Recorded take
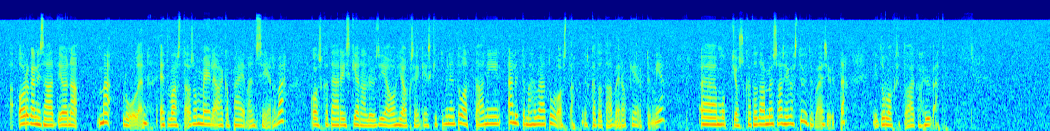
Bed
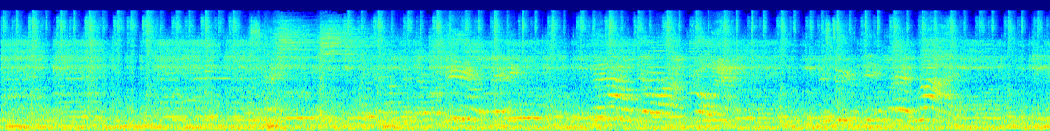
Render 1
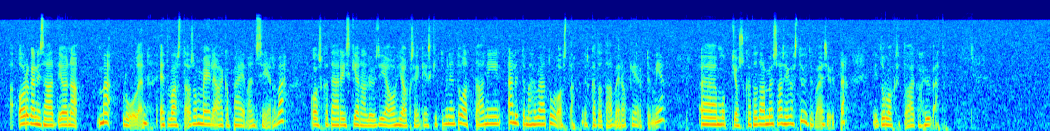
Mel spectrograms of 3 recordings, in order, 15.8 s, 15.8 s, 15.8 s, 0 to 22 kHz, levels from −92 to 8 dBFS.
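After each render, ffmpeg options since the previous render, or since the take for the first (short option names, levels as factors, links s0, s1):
-af "afftdn=nr=7:nf=-40"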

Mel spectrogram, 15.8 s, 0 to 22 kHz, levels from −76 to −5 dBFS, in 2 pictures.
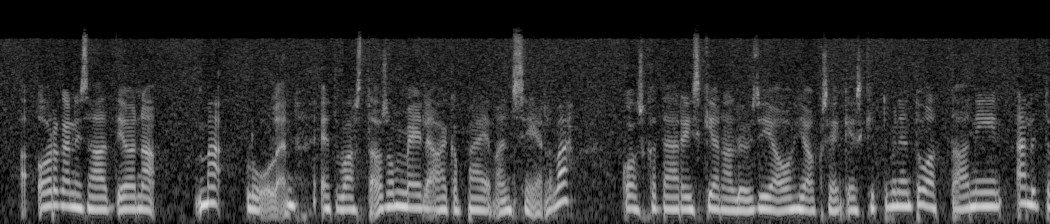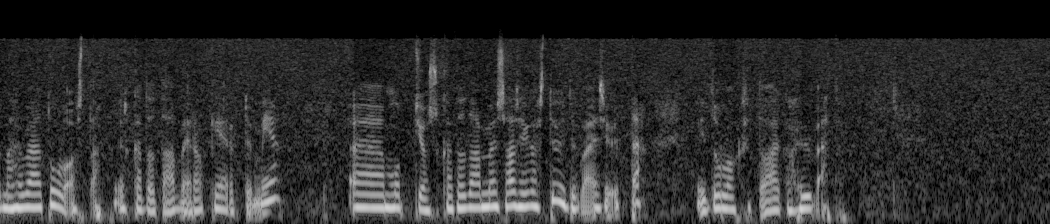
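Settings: -filter_complex "[0:a]acrossover=split=340|830[s0][s1][s2];[s1]acompressor=threshold=0.0224:ratio=6[s3];[s0][s3][s2]amix=inputs=3:normalize=0,alimiter=limit=0.178:level=0:latency=1:release=167"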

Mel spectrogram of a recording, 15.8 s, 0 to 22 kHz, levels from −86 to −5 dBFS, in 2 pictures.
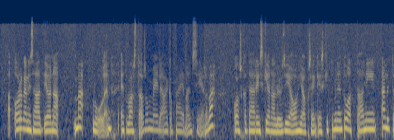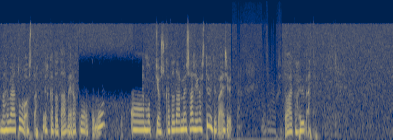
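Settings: -filter_complex "[0:a]asettb=1/sr,asplit=3[s0][s1][s2];[s0]atrim=end=2.834[s3];[s1]atrim=start=2.83:end=4.07,asetpts=PTS-STARTPTS,afade=t=in:d=0.004:c=qsin,afade=t=out:st=1.236:d=0.004:c=qsin,acompressor=threshold=0.0398:ratio=6:attack=3.2:release=140:knee=1:detection=peak[s4];[s2]atrim=start=4.066[s5];[s3][s4]acrossfade=d=0.004:c1=hsin:c2=qsin[s6];[s6][s5]acrossfade=d=0.004:c1=qsin:c2=hsin,asplit=3[s7][s8][s9];[s7]afade=t=out:st=9.43:d=0.02[s10];[s8]asuperstop=centerf=2700:order=8:qfactor=0.55,afade=t=in:st=9.43:d=0.02,afade=t=out:st=10.71:d=0.02[s11];[s9]afade=t=in:st=10.71:d=0.02[s12];[s10][s11][s12]amix=inputs=3:normalize=0,asettb=1/sr,asplit=3[s13][s14][s15];[s13]atrim=end=12.494[s16];[s14]atrim=start=12.49:end=13.51,asetpts=PTS-STARTPTS,afade=t=in:d=0.004:c=qsin,afade=t=out:st=1.016:d=0.004:c=qsin,aeval=exprs='(tanh(178*val(0)+0.7)-tanh(0.7))/178':c=same[s17];[s15]atrim=start=13.506[s18];[s16][s17]acrossfade=d=0.004:c1=hsin:c2=qsin[s19];[s19][s18]acrossfade=d=0.004:c1=qsin:c2=hsin"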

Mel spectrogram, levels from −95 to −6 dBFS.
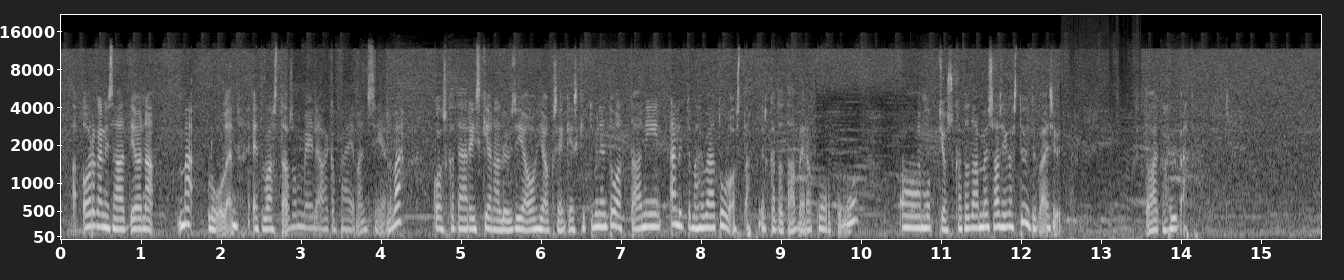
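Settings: -filter_complex "[1:a]volume=0.0794[s0];[0:a][s0]amix=inputs=2:normalize=0"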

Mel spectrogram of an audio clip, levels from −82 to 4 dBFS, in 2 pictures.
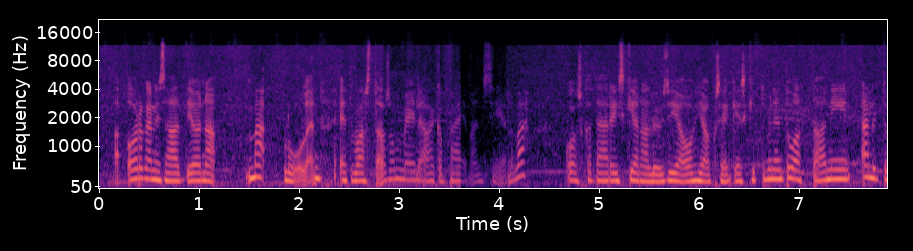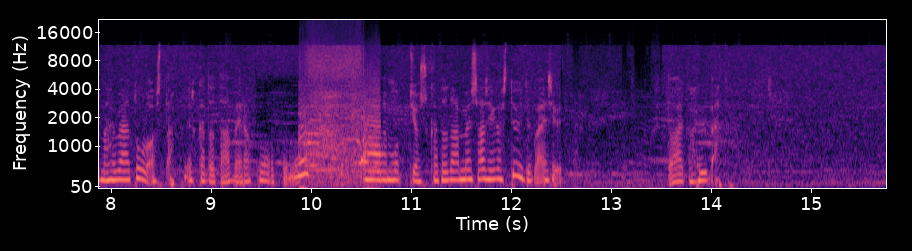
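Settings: -filter_complex "[0:a]asettb=1/sr,asplit=3[s0][s1][s2];[s0]atrim=end=9.874[s3];[s1]atrim=start=9.87:end=10.69,asetpts=PTS-STARTPTS,afade=t=in:d=0.004:c=qsin,afade=t=out:st=0.816:d=0.004:c=qsin,asplit=2[s4][s5];[s5]highpass=f=720:p=1,volume=63.1,asoftclip=type=tanh:threshold=0.2[s6];[s4][s6]amix=inputs=2:normalize=0,lowpass=f=2700:p=1,volume=0.501[s7];[s2]atrim=start=10.686[s8];[s3][s7]acrossfade=d=0.004:c1=hsin:c2=qsin[s9];[s9][s8]acrossfade=d=0.004:c1=qsin:c2=hsin,asplit=2[s10][s11];[s10]atrim=end=3.61,asetpts=PTS-STARTPTS,afade=t=out:st=3.606:d=0.004:c=hsin:silence=0.133352[s12];[s11]atrim=start=3.61,asetpts=PTS-STARTPTS,afade=t=in:d=1.74:silence=0.133352[s13];[s12][s13]concat=n=2:v=0:a=1"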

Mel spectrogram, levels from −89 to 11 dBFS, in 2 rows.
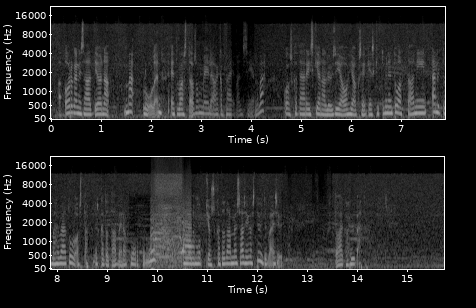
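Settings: -af "volume=0.316"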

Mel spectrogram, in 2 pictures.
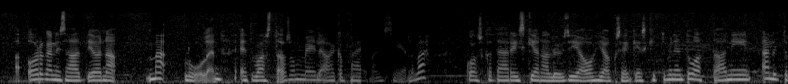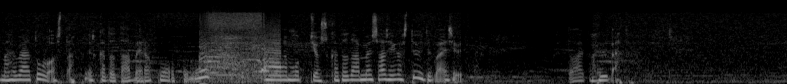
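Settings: -filter_complex "[0:a]asplit=2[s0][s1];[s0]atrim=end=13.8,asetpts=PTS-STARTPTS,afade=t=out:st=12.87:d=0.93:c=qua:silence=0.473151[s2];[s1]atrim=start=13.8,asetpts=PTS-STARTPTS,afade=t=in:d=0.004:c=hsin:silence=0.473151[s3];[s2][s3]concat=n=2:v=0:a=1"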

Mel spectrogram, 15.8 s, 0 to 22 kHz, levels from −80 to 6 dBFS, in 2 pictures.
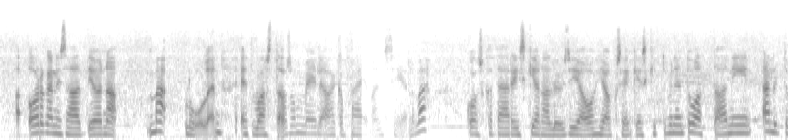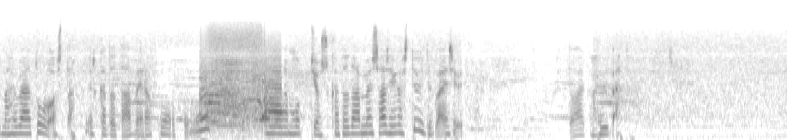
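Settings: -filter_complex "[0:a]acrossover=split=590 7900:gain=0.112 1 0.0708[s0][s1][s2];[s0][s1][s2]amix=inputs=3:normalize=0,bandreject=f=4400:w=19"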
